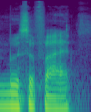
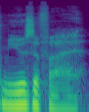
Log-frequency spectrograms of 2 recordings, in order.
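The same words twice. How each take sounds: First: The first syllable sounds like 'moose'. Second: The first syllable sounds like 'music'. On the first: "I don't know where the moose fits in" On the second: "maybe it's Musify"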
